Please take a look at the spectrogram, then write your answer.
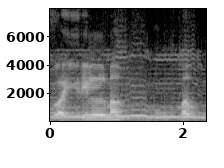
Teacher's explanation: pengucapannya pun huruf ghin ini dari tenggorokan bagian atas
